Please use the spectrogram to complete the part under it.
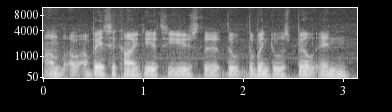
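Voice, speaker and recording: A man's voice: medium pitch, flat delivery, fairly quick, a little mellow. A man hosting a livestream interview in a casual, informal, rambling way. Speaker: host and streamer.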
